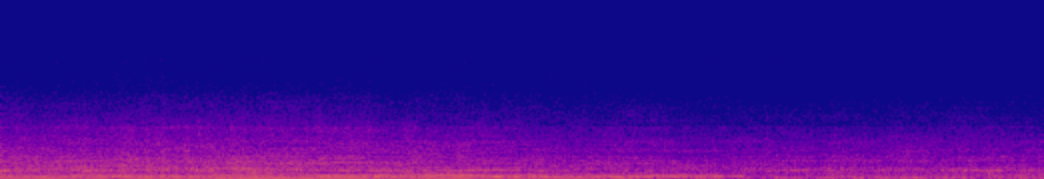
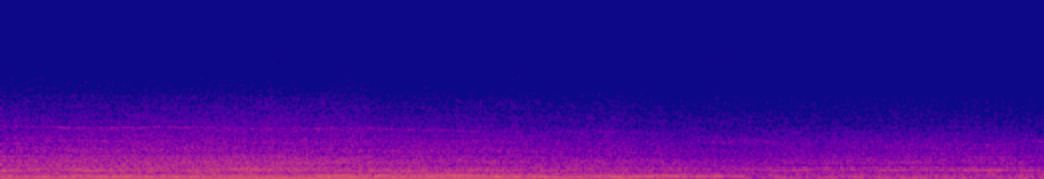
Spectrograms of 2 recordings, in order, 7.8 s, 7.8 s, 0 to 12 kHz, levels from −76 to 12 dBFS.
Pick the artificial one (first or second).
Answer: first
